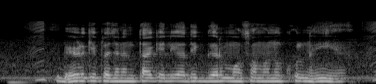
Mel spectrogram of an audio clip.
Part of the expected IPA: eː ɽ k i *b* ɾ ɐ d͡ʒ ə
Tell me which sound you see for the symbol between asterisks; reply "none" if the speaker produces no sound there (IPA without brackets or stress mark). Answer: p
